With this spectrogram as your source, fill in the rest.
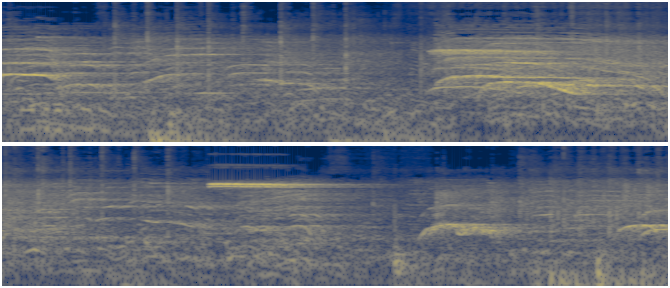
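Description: Young women players shout and cheer in an echoing gym.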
